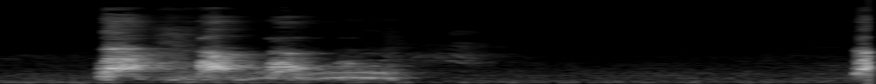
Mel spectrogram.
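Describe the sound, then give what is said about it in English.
Dogs bark loudly at a noise outside, a quick run of four sharp barks with the last one drawn out, followed by a short quiet before another bark begins right at the end. “That my dogs aren't just barking for no reason.”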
